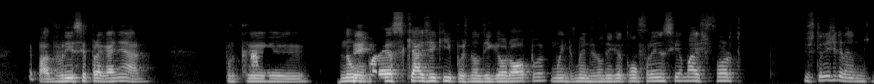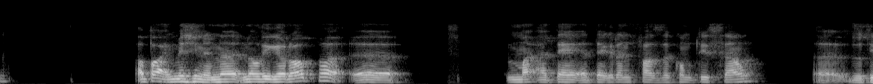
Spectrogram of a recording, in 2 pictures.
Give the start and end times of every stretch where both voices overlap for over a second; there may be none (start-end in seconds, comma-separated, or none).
none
